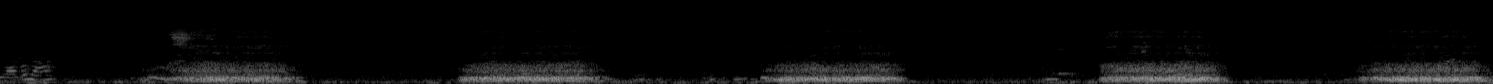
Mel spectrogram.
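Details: Sleeper snoring: loud, rough snores on each breath in, about five over fifteen seconds, with quiet breathing between; snoring.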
